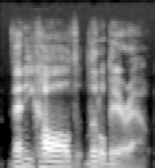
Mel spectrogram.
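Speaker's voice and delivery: ordinary delivery, nothing marked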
